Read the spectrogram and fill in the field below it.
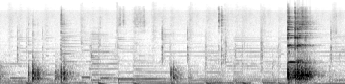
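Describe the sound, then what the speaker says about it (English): A spatula scrapes around a mixing bowl of stiff macaron egg whites, giving scattered clinks and knocks with a few sharper scrapes, close and clear, and one louder clatter near the end. "Make sure you scrape the bowl so you get every last little bit."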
